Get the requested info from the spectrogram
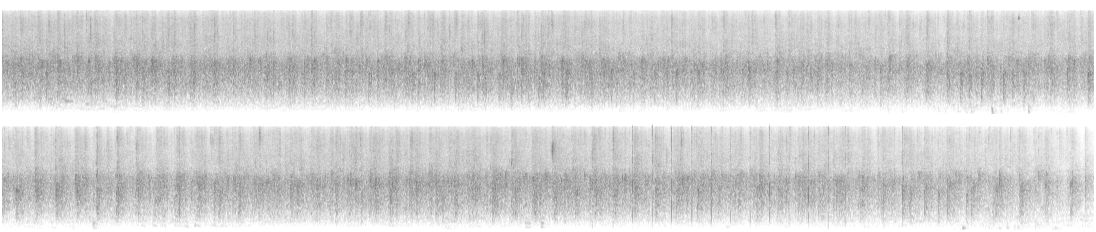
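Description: A large seated audience applauding: sustained, dense clapping that holds steady for the whole stretch and thins slightly near the end.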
